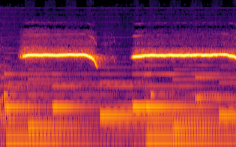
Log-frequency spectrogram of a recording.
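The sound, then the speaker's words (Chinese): Two long, steady, high-pitched whistle blasts, the first ending with a slight downward slide, as a police officer waves his hand and blows his whistle to stop traffic so a duck and her ducklings can cross the road, sounding loudly over soft sustained background music with no talking. “他一边挥着手，一边吹响了哨子。”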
